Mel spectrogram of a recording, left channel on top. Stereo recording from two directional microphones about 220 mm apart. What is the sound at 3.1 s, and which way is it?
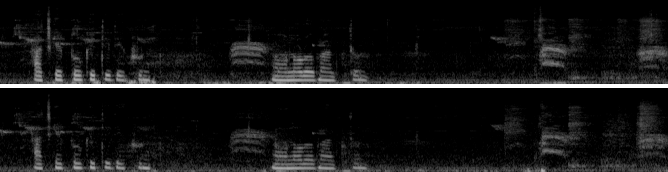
Speech, 10° left (ahead or behind).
